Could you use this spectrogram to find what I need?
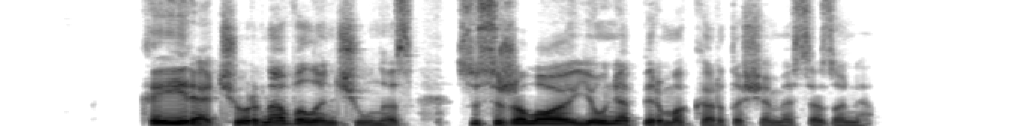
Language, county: Lithuanian, Vilnius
